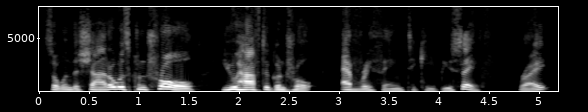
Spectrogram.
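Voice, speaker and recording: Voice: medium pitch, moderate pace, a little mellow, no room sound, studio quality. A podcast co-host who speaks bluntly and emphatically, swears freely and uses a preachy, motivational delivery. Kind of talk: casual relationship podcast chat.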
